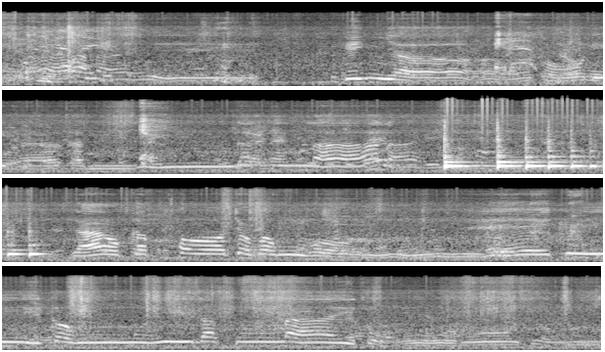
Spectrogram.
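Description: An elderly man chants steadily through a microphone.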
